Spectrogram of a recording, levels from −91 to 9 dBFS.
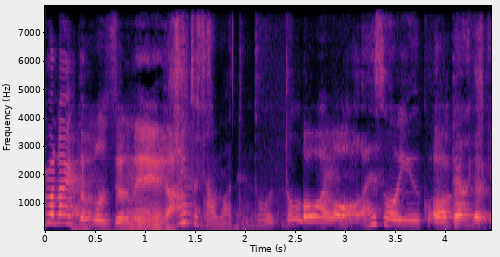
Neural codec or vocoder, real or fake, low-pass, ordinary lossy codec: codec, 16 kHz, 2 kbps, X-Codec, WavLM features, trained on Multilingual LibriSpeech; fake; none; none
